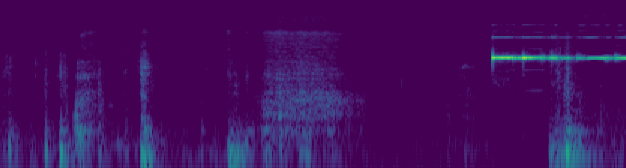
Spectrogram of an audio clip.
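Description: A hardwired home smoke alarm lets out a loud, piercing electronic tone that starts abruptly and holds steady, following a few scattered quiet knocks and a brief rustle.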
